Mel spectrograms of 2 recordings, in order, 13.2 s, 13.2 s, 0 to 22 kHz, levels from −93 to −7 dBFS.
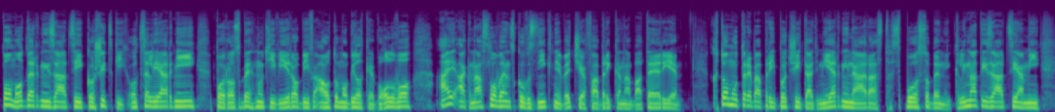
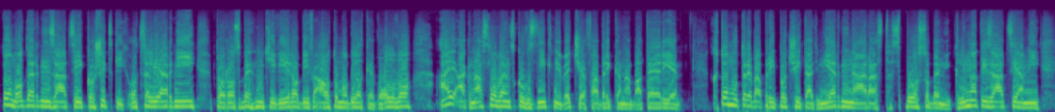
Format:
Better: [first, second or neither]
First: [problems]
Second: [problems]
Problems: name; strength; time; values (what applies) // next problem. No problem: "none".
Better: first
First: none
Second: distortion; heavy; 22% of the sound clipped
